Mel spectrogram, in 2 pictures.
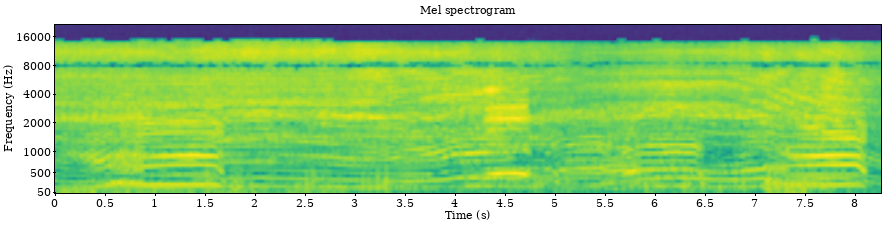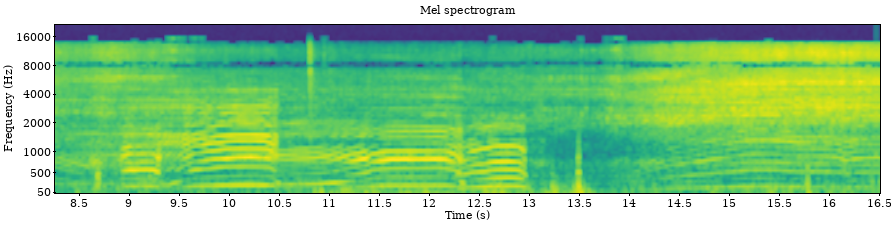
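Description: Calves bawl loudly and repeatedly close by.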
